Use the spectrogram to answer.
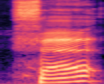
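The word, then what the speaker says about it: ف: সি সুছা সি সু ফা জবর ফা ফা জের ফি ফা পেশ ফু ফা ফি ফু ফার উচ্চারণ উপরের দাত নিচের ঠোটের পেটের সঙ্গে লাগিয়ে দ্রুতভাবে উচ্চারণ করব ফি ফু ও জবর ওয়া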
